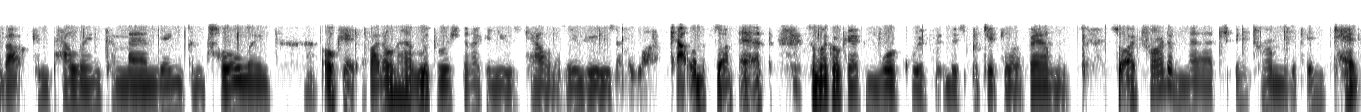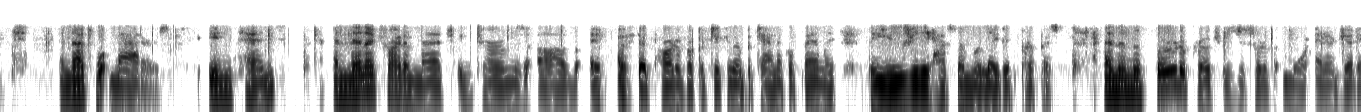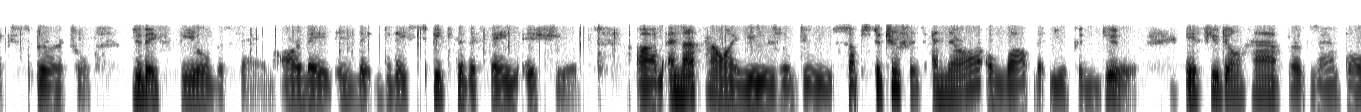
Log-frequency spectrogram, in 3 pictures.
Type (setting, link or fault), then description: link, phone line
